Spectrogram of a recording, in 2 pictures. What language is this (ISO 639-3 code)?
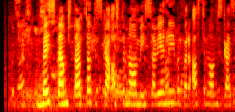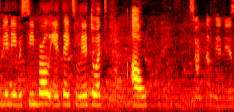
lav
